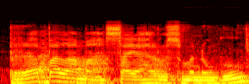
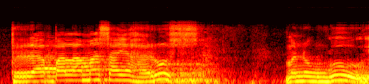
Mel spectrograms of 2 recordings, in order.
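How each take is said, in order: First: The sentence is broken at natural phrase boundaries. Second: The sentence is broken at an awkward point. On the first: The speaker calls it right. "kamu harus bisa memenggal kalimat secara benar" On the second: The speaker calls it wrong. "itu kan nggak cocok"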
